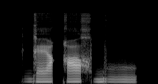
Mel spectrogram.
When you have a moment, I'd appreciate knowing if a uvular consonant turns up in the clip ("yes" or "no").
yes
